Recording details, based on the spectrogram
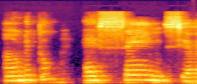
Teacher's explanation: se a gente tem o acento circunflexo no a né a gente vai ter um som fechado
